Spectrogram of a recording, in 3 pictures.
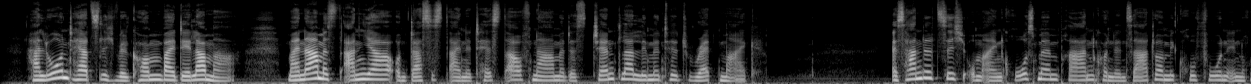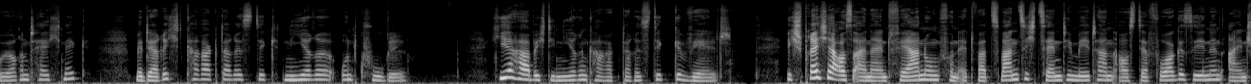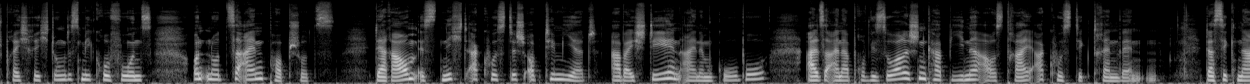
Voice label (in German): sprache f; chandler limited redd microphone test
